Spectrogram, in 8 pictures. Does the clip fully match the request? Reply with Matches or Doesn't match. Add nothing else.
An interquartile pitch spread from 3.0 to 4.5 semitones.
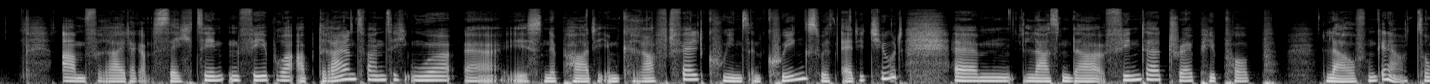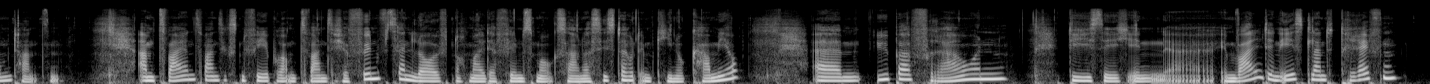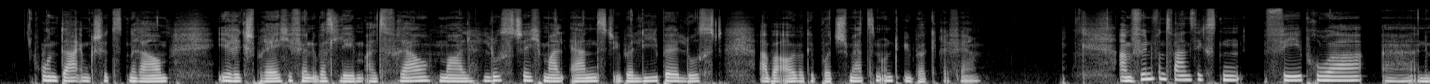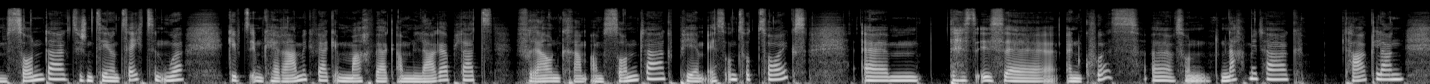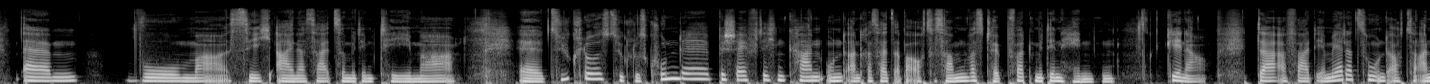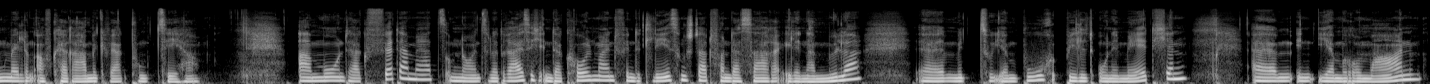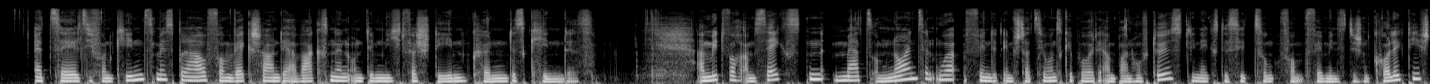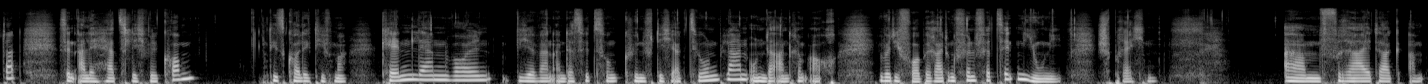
Doesn't match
